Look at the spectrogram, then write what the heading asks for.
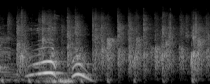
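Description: An audience claps for a person among them, a steady, dense patter of many hands, with a brief rising vocal whoop or cheer near the start before the applause continues on its own.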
